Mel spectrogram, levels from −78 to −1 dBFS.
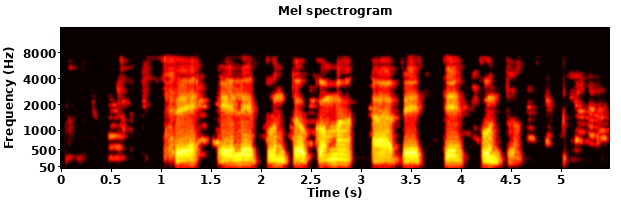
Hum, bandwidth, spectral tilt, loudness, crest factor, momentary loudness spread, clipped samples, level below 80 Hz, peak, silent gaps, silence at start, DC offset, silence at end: none; 7.8 kHz; -4.5 dB/octave; -17 LUFS; 18 dB; 18 LU; under 0.1%; -60 dBFS; -2 dBFS; none; 0.5 s; under 0.1%; 0.05 s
